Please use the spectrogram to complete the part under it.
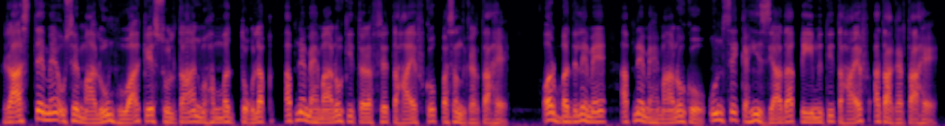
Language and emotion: Urdu, neutral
